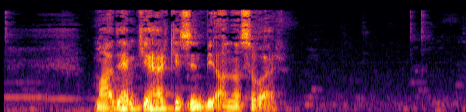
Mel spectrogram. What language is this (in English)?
Turkish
